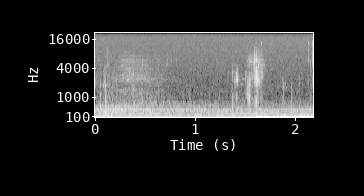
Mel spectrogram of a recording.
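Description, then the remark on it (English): A quiet sip from a drink: a couple of brief, wet slurping mouth sounds over low background hum, ending in a sharper, louder click. “Wait, let me take a sip of this first.”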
